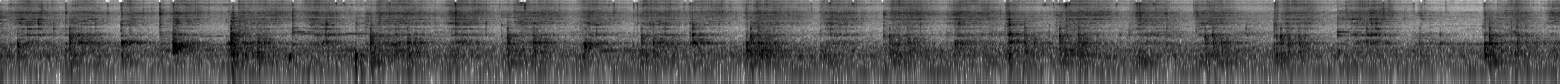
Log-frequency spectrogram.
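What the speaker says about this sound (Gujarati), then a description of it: "ને ફરીથી ચાર કે પાંચ મિનિટ માટે આપણે એને શેકી લેવાનું છે" Panjiri mixture stirred and roasted in a pan for a shahi panjiri, a spoon scraping and clinking against the metal pan in a steady, repeated rhythm with a faint sizzle underneath, close and fairly loud.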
